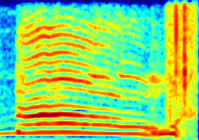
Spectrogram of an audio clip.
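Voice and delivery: very high-pitched, shrill, drawn-out yelled "no". Telling how someone banged on the door, the speaker re-enacts yelling no. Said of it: "I'm like yelling no".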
